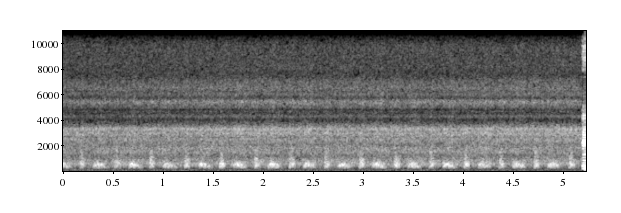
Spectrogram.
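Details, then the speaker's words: Rapid, regular whooshing fetal heartbeat at about 170 a minute, found with a home Doppler on the abdomen by the mother at about 8 weeks of pregnancy. "is so obviously my baby's heartbeat and it was insane and I could not believe I found it that early"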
